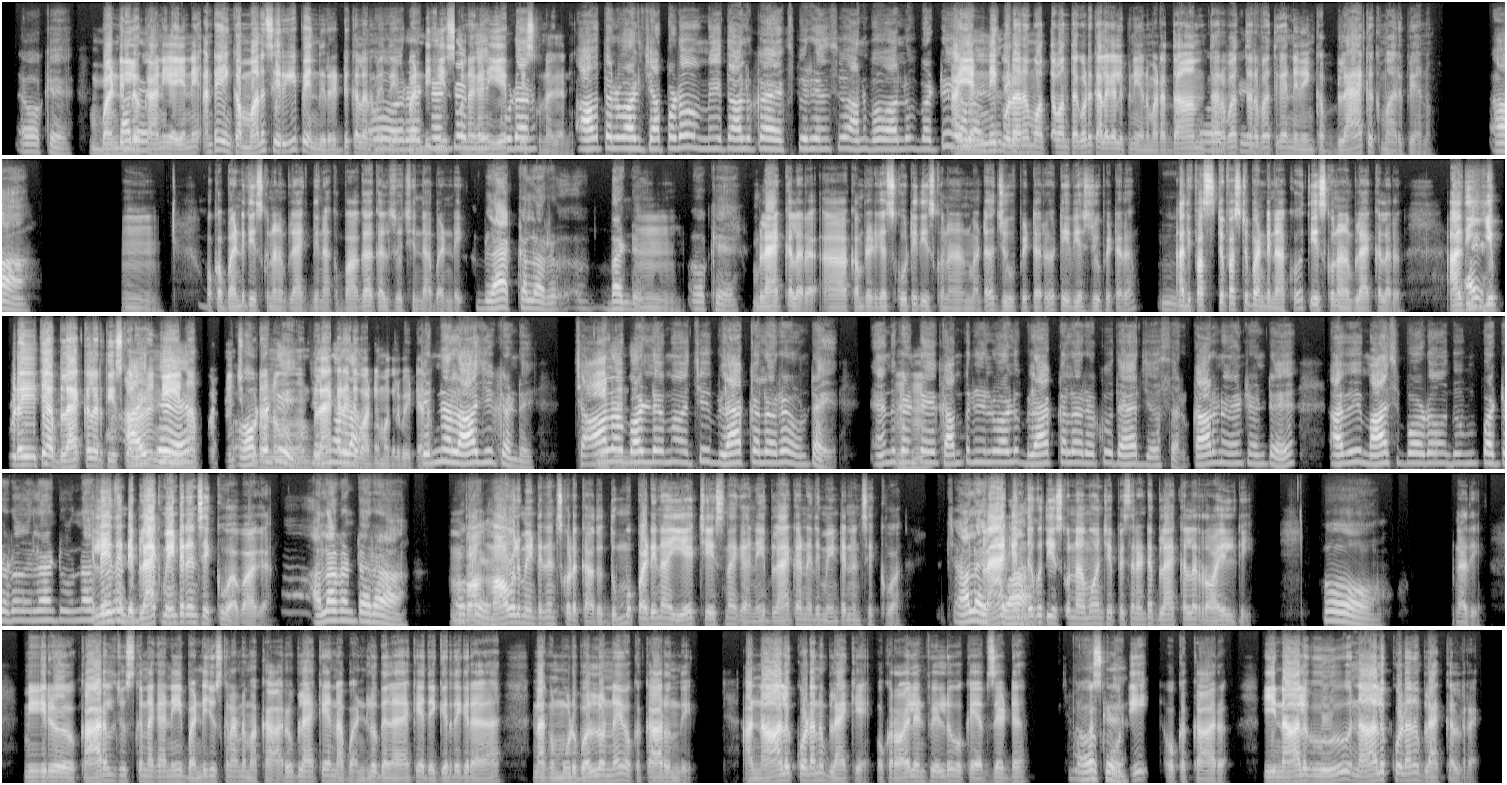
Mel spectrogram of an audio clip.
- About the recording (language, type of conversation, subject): Telugu, podcast, రంగులు మీ వ్యక్తిత్వాన్ని ఎలా వెల్లడిస్తాయనుకుంటారు?
- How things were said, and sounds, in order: in English: "రెడ్ కలర్"; in English: "రెడ్"; other background noise; in English: "ఎక్స్పీరియ‌న్స్"; in English: "బ్లాక్‌కి"; in English: "బ్లాక్‌ది"; in English: "బ్లాక్"; in English: "బ్లాక్ కలర్"; in English: "కంప్లీట్‌గా స్కూటీ"; in English: "ఫస్ట్ ఫస్ట్"; in English: "బ్లాక్ కలర్"; in English: "బ్లాక్ కలర్"; in English: "బ్లాక్"; in English: "బ్లాక్ కలర్"; in English: "బ్లాక్ మెయింటెనెన్స్"; in English: "మెయింటెనెన్స్"; in English: "మెయింటెనెన్స్"; in English: "బ్లాక్ కలర్ రాయల్టీ"; tapping; in English: "ఎఫ్‌జెడ్"; in English: "స్కూటీ"; in English: "బ్లాక్"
